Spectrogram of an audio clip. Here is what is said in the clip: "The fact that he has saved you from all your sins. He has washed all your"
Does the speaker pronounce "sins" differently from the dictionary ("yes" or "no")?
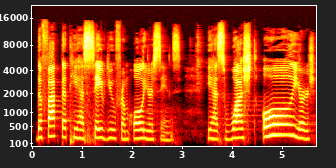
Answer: yes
